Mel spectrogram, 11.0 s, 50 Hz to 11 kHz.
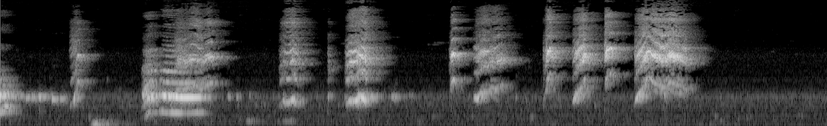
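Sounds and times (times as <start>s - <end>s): parakeet calling: 0.8s - 1.4s, 2.0s - 9.5s.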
